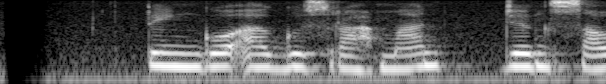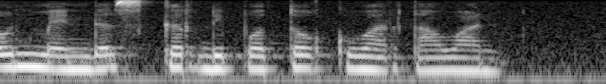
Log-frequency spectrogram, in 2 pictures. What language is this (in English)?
Sundanese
